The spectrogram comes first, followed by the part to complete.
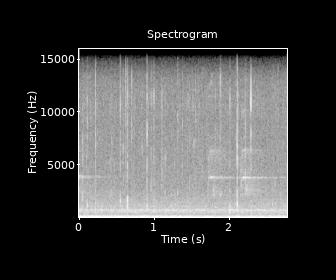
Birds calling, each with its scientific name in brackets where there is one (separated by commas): American Robin (Turdus migratorius)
